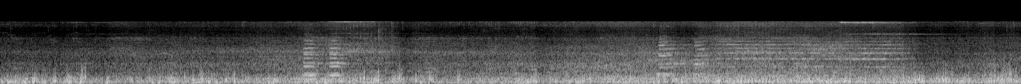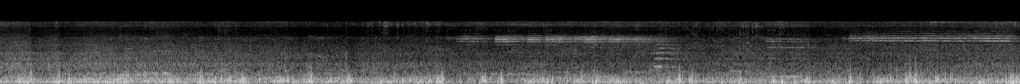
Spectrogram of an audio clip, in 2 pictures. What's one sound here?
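Traffic rumbles steadily along a busy street, outdoors.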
